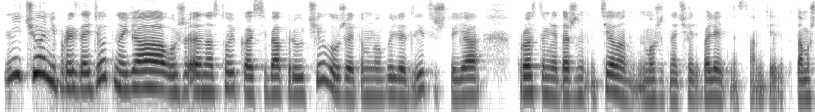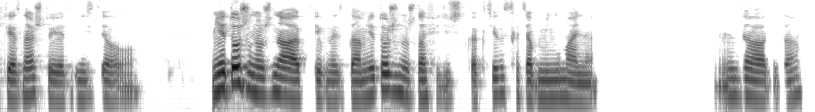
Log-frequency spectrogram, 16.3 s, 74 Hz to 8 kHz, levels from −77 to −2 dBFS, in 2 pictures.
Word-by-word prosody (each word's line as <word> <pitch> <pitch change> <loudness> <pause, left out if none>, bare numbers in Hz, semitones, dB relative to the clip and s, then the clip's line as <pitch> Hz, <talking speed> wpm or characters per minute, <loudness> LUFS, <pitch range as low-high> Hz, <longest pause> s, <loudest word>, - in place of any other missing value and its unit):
Ниче 360 +3 +5
не 270 -5 +3
произойдет, 200 - 0
но 225 - 0
я 205 +1 +7
уже 180 0 +1
настолько 175 -1 -1
себя 165 +1 0
приучила, 160 - -3
уже 160 -2 0
это 145 0 -4
много 150 +1 -6
лет 150 -2 0
длится, 190 +1 -6
что 185 -4 -8
я 155 +1 +1 0.3
просто 170 0 +2
мне 155 -2 -3
даже 150 +1 -1
н - - -13
тело 175 -5 +2
может 140 0 -8
начать 130 +1 -8
болеть, 140 0 -1
на - - -12
самом - - -12
деле, - - -9
потому 140 0 -3
что 140 +1 -6
я 135 - +2
знаю, 150 +3 -2
что 155 0 -8
я 130 - -2
это 125 - -13
не 135 0 -7
сделала. 140 +7 -8 0.7
Мне 190 +3 +7
тоже 235 -2 +8
нужна 160 -2 +3
активность, 130 -1 -5
да, 135 - 0
мне 145 +3 -2
тоже 180 +1 +1
нужна 145 -3 -3
физическая 140 - -10
активность, 155 +1 -7
хотя 140 -2 -3
бы 140 - -7
минимальная. 135 -3 -4 1.2
Да, 150 -2 -3
да-да. 140 +4 -10
155 Hz, 190 wpm, -25 LUFS, 140-185 Hz, 1.2 s, тоже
